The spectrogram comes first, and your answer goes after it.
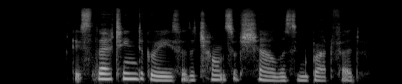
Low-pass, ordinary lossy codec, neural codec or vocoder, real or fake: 14.4 kHz; MP3, 96 kbps; codec, 44.1 kHz, 3.4 kbps, Pupu-Codec; fake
